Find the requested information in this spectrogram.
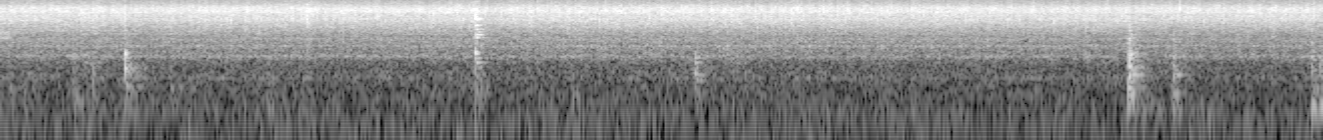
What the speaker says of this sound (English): the sofrito has to fry a little bit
